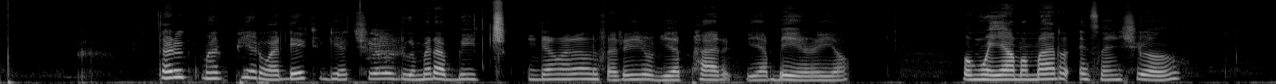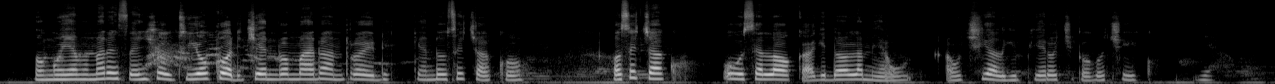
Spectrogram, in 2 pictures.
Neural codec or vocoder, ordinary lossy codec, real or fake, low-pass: codec, 44.1 kHz, 7.8 kbps, Pupu-Codec; none; fake; none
